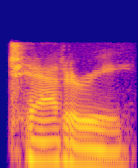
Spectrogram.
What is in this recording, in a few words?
"chattery", English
